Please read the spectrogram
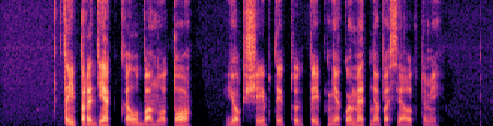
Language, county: Lithuanian, Vilnius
